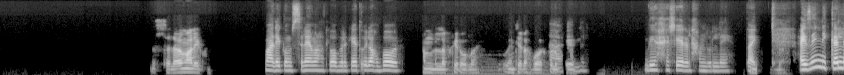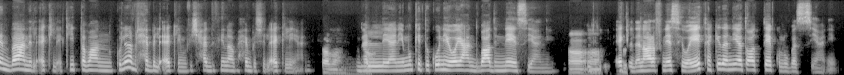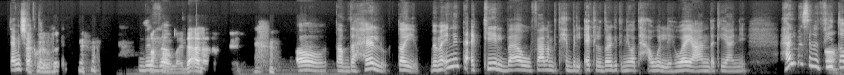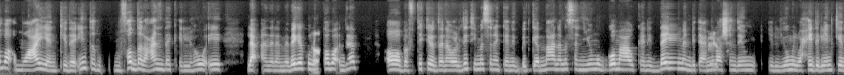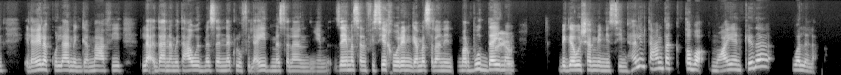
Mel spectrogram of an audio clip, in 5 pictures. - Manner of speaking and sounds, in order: static; "خير" said as "شير"; distorted speech; mechanical hum; unintelligible speech; chuckle; chuckle
- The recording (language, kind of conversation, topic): Arabic, unstructured, إيه الذكريات اللي بتربطها بطبق معيّن؟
